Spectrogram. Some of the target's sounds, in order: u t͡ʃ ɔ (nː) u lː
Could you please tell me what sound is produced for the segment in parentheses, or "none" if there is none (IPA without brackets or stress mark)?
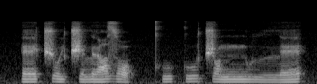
nː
